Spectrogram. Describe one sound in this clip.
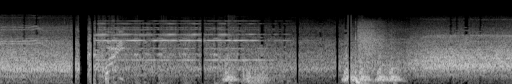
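Heavy blows thud as wrestlers strike each other.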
